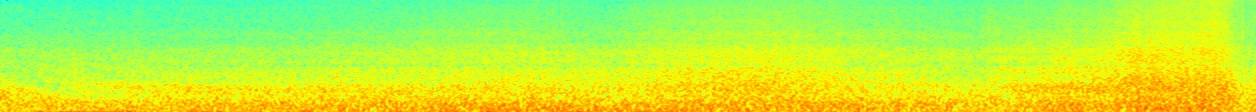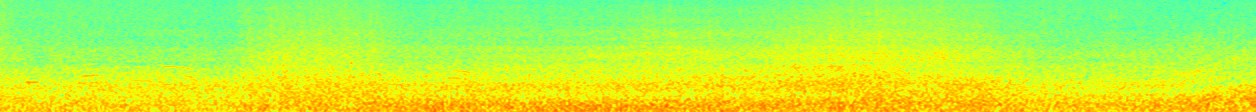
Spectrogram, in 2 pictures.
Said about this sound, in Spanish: Entonces, pues sí, escuchen las olas un ratito.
